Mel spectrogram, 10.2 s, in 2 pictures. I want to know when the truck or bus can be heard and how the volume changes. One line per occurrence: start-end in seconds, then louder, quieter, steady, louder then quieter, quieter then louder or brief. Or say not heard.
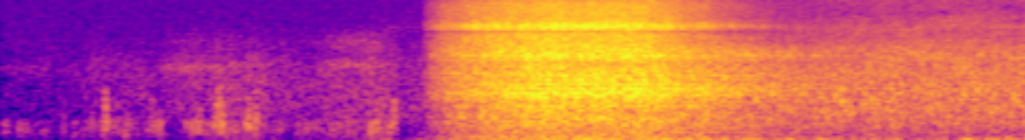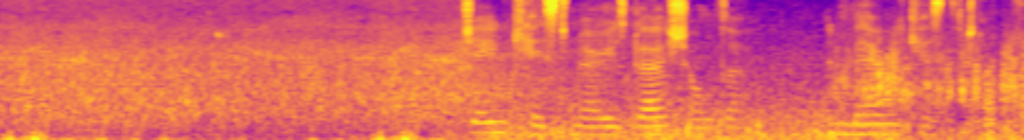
2.1-8.0 quieter.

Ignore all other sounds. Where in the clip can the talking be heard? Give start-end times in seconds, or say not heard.
7.3-10.2.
